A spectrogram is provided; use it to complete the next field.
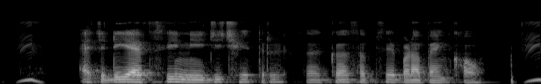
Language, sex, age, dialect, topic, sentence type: Bhojpuri, male, <18, Western, banking, statement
